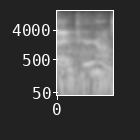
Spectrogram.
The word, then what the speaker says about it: Empyrion: Empyrean's spelled weird. It's weird the way they spell it. You're not too far off though, but yeah, it's EMPYRION, Empyrean.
